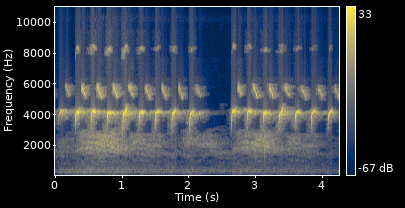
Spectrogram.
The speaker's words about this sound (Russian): Большак, большая синица, неутомимая певица, зателенькала, застучала в серебряные молоточки.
